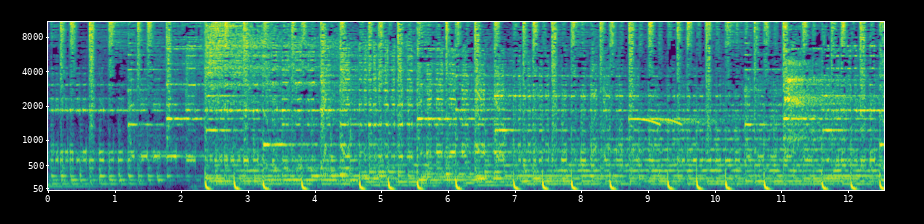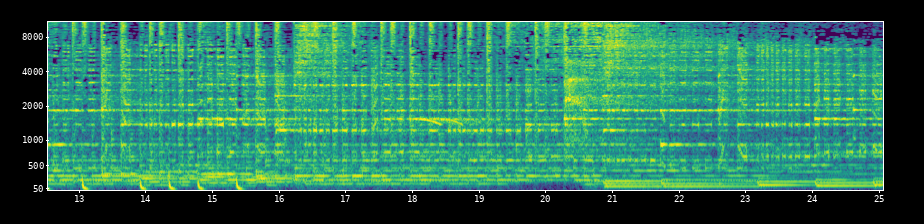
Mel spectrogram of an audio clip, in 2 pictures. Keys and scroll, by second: 17.2 v.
